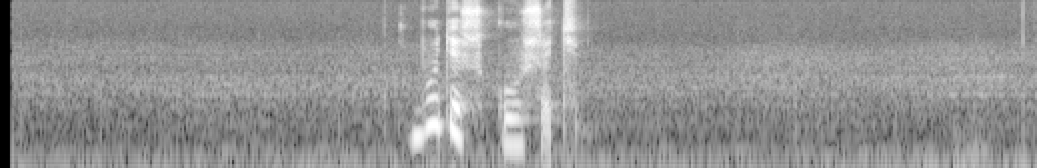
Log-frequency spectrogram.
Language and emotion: Russian, sad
